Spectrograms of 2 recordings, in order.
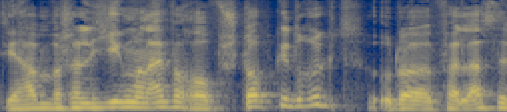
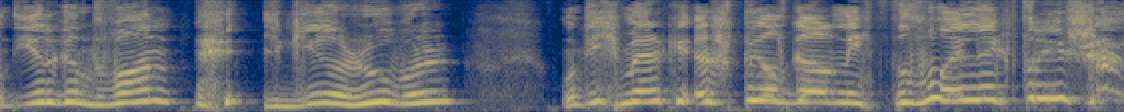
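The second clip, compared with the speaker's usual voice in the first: put-on poor Ukrainian-Russian accent. Telling listeners a story, in a bad Ukrainian-Russian accent. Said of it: "die schlechteste ukrainisch-russische Parodie aller Zeiten".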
